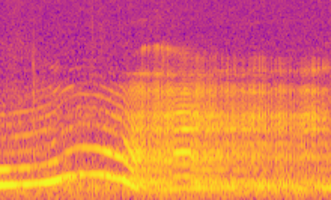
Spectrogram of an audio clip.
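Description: A woman's drawn-out wordless thinking sound, a long 'hmmm', its pitch rising and then dropping sharply about half a second in, then held low and steady.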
